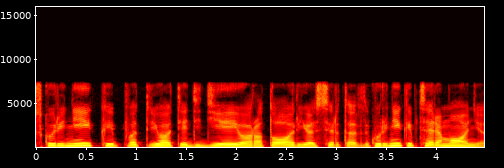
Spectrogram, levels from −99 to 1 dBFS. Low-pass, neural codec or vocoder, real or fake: 7.2 kHz; none; real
